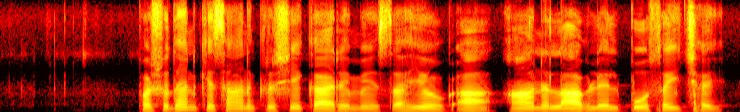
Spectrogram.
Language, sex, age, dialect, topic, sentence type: Maithili, male, 25-30, Eastern / Thethi, agriculture, statement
